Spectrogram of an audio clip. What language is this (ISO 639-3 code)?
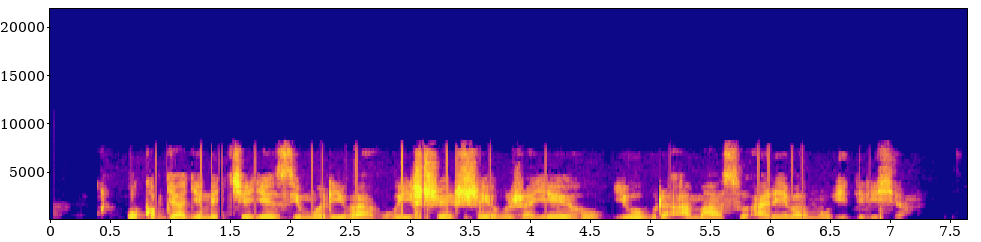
kin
